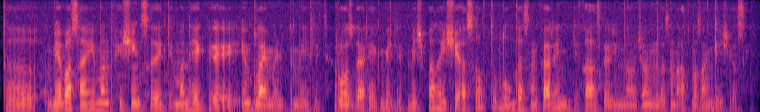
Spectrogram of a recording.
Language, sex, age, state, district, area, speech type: Kashmiri, male, 45-60, Jammu and Kashmir, Budgam, rural, spontaneous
